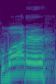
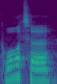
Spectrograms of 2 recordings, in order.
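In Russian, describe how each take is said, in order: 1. Американское произношение, гласная 'a' и произносится конечный r. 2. Британское произношение, гласная 'o' и без конечного r. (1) "В Америке звучит как «water»" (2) "в Британии, соответственно, условно, стандартно звучит как «water»"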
